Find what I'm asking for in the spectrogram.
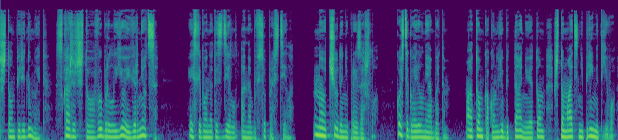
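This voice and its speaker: Calm woman narrator, low and dark-toned, reads prose evenly. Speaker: audiobook narrator. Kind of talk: scripted narration.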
